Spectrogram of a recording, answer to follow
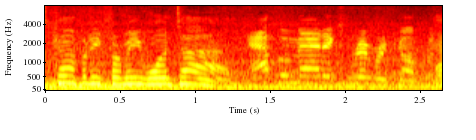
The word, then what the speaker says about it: Appomattox: Pronounce the name of this company for me one time. Appomattox River Company. Appomattox River Company.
